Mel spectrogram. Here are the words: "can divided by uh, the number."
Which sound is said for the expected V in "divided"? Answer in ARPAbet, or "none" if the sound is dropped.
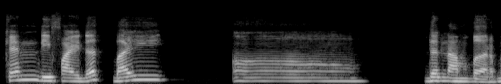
F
